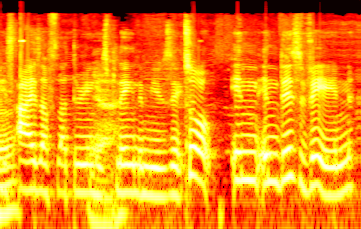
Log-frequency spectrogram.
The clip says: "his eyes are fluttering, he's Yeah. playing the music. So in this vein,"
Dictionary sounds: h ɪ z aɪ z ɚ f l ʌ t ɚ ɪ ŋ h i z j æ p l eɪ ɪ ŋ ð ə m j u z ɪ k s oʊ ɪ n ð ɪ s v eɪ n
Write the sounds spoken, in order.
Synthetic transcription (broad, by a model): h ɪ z aɪ z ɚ f l ʌ t ɚ ɪ ŋ h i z p l eɪ ɪ ŋ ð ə m j u z ɪ k s oʊ ɪ n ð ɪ s v eɪ n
